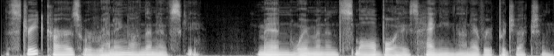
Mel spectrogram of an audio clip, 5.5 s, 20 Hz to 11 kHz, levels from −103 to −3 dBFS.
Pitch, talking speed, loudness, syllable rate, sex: 100 Hz, 185 wpm, -19 LUFS, 5.3 syllables/s, male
